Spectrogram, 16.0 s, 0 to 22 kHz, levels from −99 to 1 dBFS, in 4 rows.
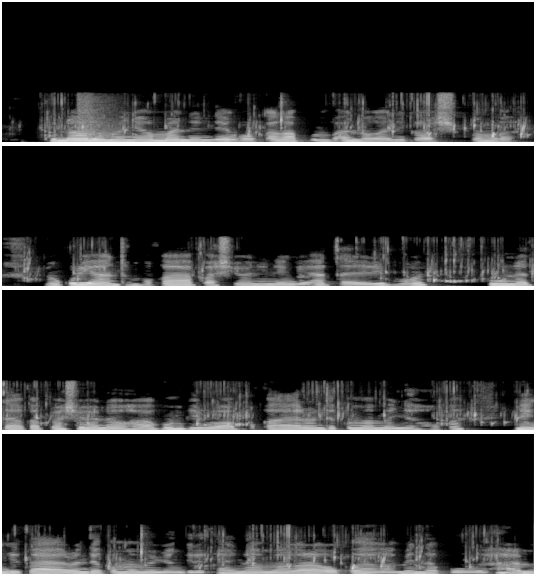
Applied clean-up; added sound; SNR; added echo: classical method log-MMSE.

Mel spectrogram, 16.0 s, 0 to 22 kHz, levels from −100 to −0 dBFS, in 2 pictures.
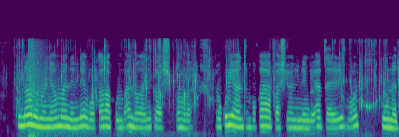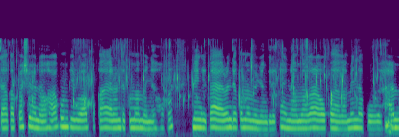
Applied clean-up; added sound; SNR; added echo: none; Fill (with liquid) + Gunshot, gunfire; 16 dB; none.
